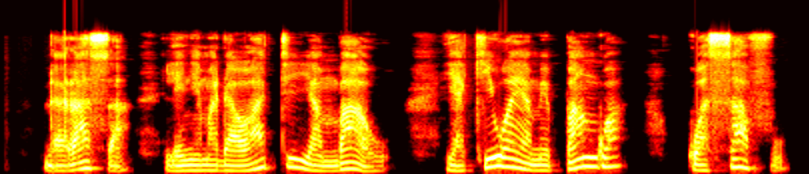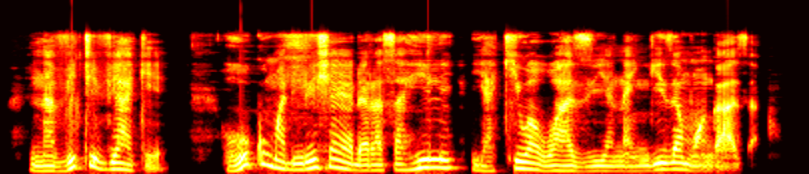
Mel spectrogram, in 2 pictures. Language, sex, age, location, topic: Swahili, male, 25-35, Mombasa, education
